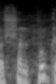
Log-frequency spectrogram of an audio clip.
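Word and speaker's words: Szalpuk: Donc, Johanna Chalpouk,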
